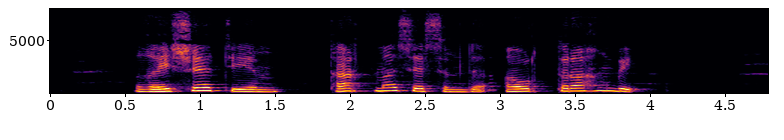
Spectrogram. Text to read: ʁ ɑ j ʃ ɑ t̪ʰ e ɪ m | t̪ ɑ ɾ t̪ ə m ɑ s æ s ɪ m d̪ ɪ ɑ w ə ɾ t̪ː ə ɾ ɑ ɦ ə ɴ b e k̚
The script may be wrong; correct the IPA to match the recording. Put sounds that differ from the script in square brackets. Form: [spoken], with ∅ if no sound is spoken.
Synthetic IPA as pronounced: ʁ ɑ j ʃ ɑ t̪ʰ e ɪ m | [t̪ʰ] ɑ ɾ t̪ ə m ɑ s æ s ɪ m d̪ ɪ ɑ w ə ɾ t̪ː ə ɾ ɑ ɦ ə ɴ b e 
